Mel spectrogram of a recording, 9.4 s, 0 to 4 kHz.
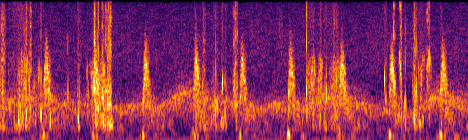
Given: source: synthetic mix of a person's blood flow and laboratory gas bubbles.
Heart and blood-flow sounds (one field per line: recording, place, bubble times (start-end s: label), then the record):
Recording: Doppler ultrasound of blood flow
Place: subclavian vein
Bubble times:
0.00-0.13 s: bubbles
0.17-0.89 s: bubbles
0.97-1.07 s: bubbles
1.32-1.41 s: bubbles
1.54-1.64 s: bubbles
1.73-2.30 s: bubbles
3.88-4.58 s: bubbles
4.65-4.78 s: bubbles
6.09-6.83 s: bubbles
7.67-7.76 s: bubbles
7.83-8.17 s: bubbles
8.23-8.65 s: bubbles
8.81-8.87 s: bubbles
From the record:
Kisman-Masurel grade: 333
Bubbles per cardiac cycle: rolling drumbeat, 9 or more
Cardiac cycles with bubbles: 50 to 99%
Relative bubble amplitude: loud (0.450 to 0.775)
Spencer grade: 3 (all of the cardiac periods contain showers or single bubble signals, but not dominating or overriding the cardiac motion signals)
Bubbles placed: anywhere in the cardiac cycle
